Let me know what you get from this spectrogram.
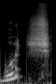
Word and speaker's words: Łódź: which is spelt L-O-D-Z, but pronounced Łódź, okay, and which the Germans renamed Litzmannstadt, the Vaterland, which was incorporated into the Greater German Reich.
